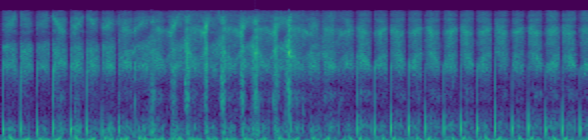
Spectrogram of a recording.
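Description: A white plastic earphone inline remote microphone resting on felt is scratched rapidly with the tip of a white plastic tweezer. Quick, bright scratching strokes repeat at a brisk, slightly uneven pace, with a rougher, busier patch in the middle. Each stroke is crisp and dies away almost at once.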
